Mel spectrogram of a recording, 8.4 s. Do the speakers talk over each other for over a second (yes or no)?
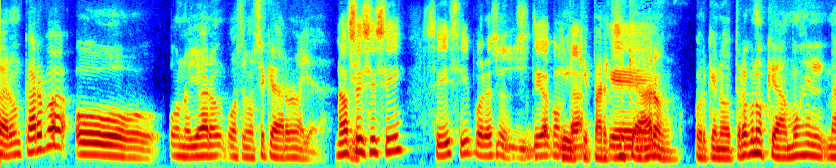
yes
